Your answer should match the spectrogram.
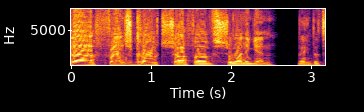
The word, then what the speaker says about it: Shawinigan: we had a French coach off of Shawinigan.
